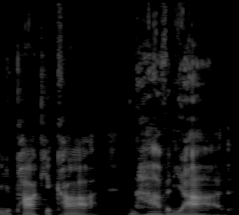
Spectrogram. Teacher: the Boston accent does is it drops the rhodic r that r that follows a vowel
